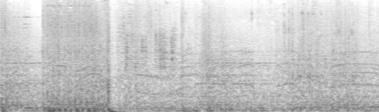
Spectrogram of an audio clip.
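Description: Grenade blast in The Division during a firefight at the WarrenGate Power Plant: a loud booming burst with crackling debris, followed by rapid gunfire and mechanical clatter that keep going in the background.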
